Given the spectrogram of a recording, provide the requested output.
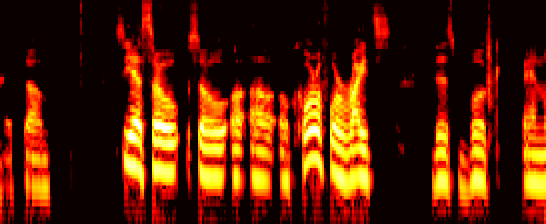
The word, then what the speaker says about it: Okorafor: Nnedi Okorafor. Right. I kept wanting to call her Okafor, like like all the basketball players who are named Okafor. But so Okorafor writes this book, and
